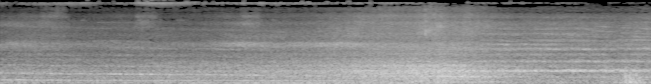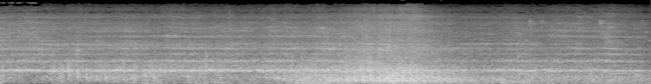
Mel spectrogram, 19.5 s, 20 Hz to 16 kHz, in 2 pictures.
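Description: Freight train of Taki 43000 oil tank wagons, hauled by a JR EF65 electric locomotive, passing through a station at speed. The wheels run on the rails with a steady ringing tone, swelling loudest about six and again about fifteen seconds in.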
